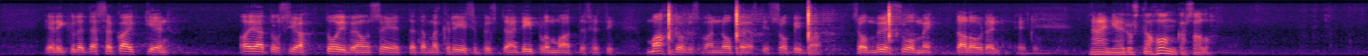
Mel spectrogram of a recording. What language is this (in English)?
Finnish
